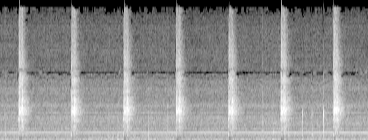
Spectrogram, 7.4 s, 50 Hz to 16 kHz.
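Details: Shockwave therapy device (SW5S) for erectile dysfunction and plantar fasciitis, applied with gel while the patient's feet rest on the support: sharp regular snapping pulses, about one per second, over a faint steady hum.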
